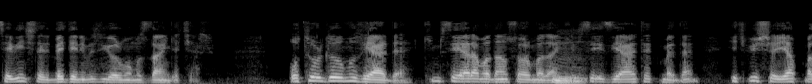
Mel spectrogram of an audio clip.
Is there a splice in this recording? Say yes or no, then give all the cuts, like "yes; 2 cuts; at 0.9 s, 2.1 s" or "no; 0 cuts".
no; 0 cuts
